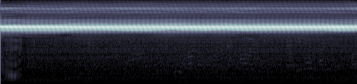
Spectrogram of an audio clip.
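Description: A cricket trills steadily, a high, even, pulsing ring that never pauses.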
